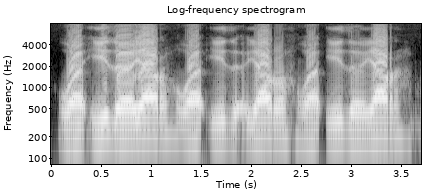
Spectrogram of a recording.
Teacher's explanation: Apabila ada huruf zal mati, maka tidak boleh mantul, tidak mantul. Banyak yang terjadi kesalahan adalah memantulkan zalnya.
